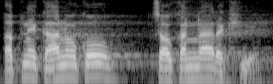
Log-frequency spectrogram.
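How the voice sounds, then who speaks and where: A man with a mid-pitched voice guides a meditation very slowly. He gives measured instructions and leaves long pauses between phrases. His voice rings in a long, hall-like reverb. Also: a bit bright. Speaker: yoga nidra instructor.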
